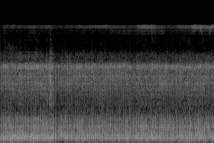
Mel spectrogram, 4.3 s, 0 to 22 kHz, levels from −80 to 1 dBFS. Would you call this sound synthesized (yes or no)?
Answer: yes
